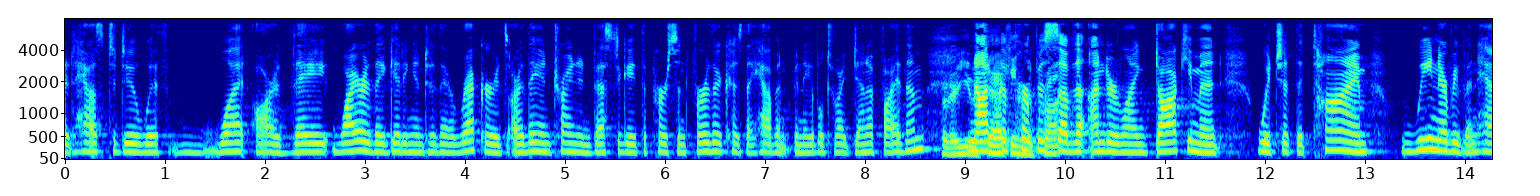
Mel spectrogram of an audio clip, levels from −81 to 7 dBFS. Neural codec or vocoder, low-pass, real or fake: none; 7.2 kHz; real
